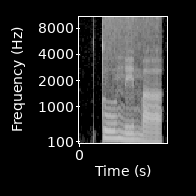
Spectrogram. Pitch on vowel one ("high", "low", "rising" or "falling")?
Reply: high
